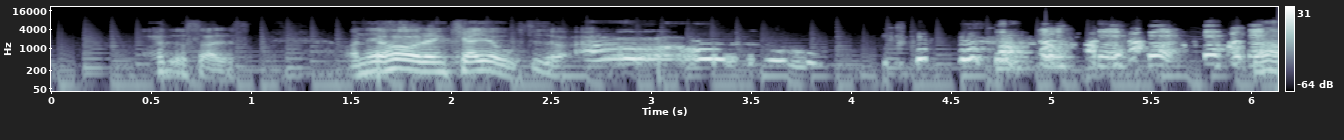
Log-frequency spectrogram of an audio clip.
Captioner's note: making a tormented howling sound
